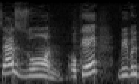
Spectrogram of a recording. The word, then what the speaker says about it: Jean: down now who is gene gene is presumed pronounced as zone okay we will pronounce gene it's not gene it's zone and pure is pronounced as pure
